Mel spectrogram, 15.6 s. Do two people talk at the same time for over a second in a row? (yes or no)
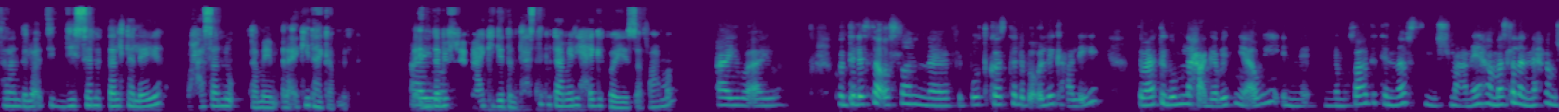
no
